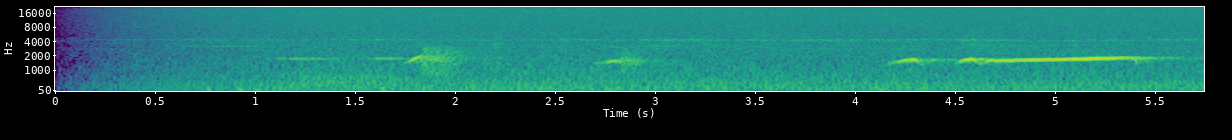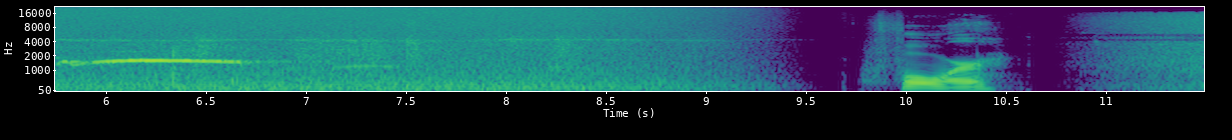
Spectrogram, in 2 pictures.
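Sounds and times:
background hiss: 0:00.0 - 0:09.3
striolated puffbird whistled call in Ecuador: 0:00.6 - 0:09.1
speech: 0:10.2 - 0:10.5.

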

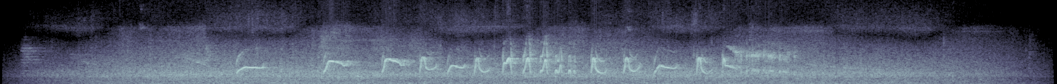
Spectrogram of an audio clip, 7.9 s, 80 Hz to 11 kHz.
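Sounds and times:
Stigmatura napensis singing: 0:01.4 - 0:06.2.

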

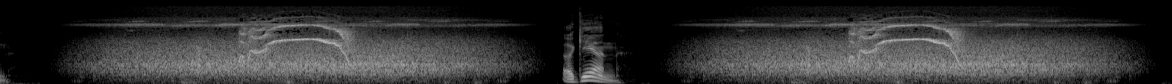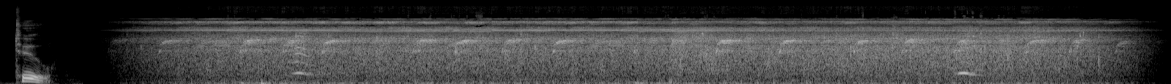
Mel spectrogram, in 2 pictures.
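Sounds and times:
Plum-throated Cotinga in South American eastern lowlands: 0:01.2 - 0:04.8, 0:07.4 - 0:10.8, 0:12.9 - 0:23.2.

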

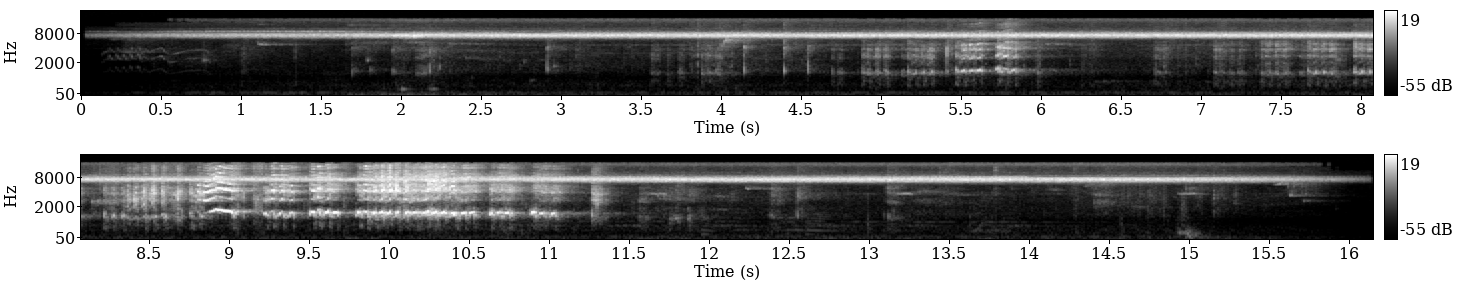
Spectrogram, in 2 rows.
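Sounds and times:
Crotophaga major group calls in the Eastern Lowlands of South America: 0:03.6 - 0:14.0.

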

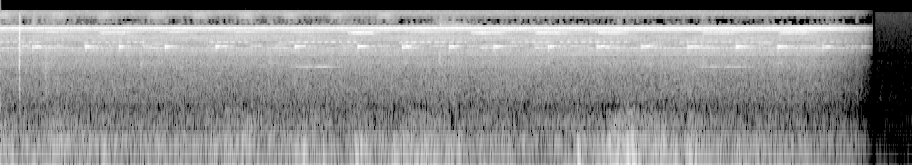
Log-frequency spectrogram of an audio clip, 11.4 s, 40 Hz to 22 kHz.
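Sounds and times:
steady high-pitched insect hum in the Ecuadorian Amazon: 0:00.0 - 0:10.9
Eleutherodactylus rain frog lower whistles: 0:03.6 - 0:10.9.

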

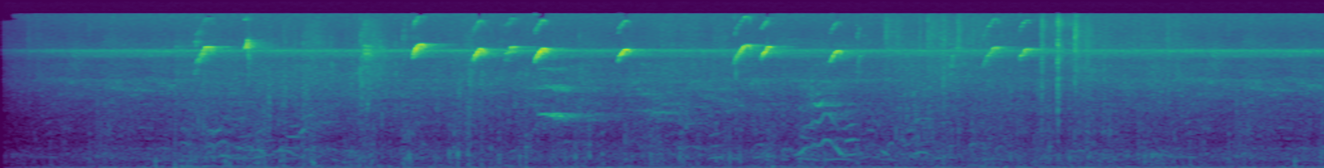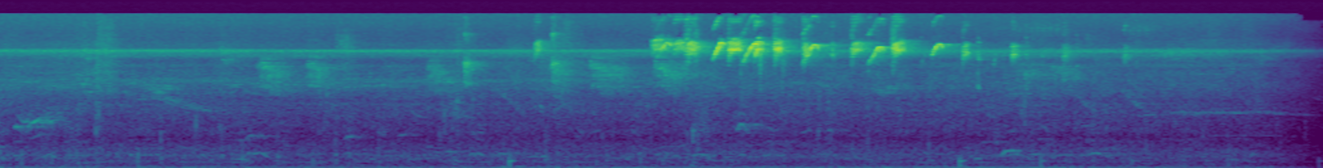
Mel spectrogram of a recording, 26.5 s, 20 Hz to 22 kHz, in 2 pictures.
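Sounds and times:
Metopothrix aurantiaca calls in the Eastern Lowlands of South America: 0:00.5 - 0:26.2.

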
